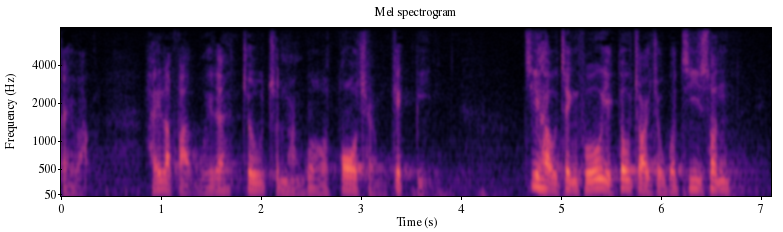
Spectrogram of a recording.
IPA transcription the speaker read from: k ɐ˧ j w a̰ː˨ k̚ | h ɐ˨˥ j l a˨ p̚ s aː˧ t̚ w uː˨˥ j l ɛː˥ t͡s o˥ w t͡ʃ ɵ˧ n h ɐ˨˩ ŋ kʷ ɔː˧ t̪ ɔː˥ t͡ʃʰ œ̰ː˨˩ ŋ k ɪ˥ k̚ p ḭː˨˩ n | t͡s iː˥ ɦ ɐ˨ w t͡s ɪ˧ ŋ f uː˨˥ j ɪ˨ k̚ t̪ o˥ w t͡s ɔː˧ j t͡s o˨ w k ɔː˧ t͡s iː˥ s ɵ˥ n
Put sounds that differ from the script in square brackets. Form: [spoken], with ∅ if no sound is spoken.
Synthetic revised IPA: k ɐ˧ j w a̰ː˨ k̚ | h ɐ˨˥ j l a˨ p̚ [f] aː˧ t̚ w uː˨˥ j l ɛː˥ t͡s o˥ w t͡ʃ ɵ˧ n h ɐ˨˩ ŋ kʷ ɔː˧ t̪ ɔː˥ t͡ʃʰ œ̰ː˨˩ ŋ k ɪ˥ k̚ p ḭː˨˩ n | t͡s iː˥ ɦ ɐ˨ w t͡s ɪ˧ ŋ f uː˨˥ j ɪ˨ k̚ t̪ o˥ w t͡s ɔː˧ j t͡s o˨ w k ɔː˧ t͡s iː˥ s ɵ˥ n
